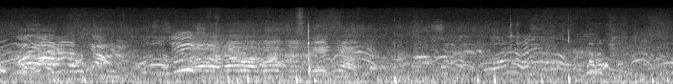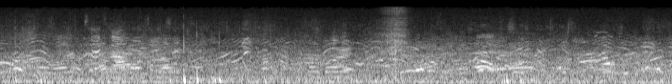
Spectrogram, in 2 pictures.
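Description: Many young women shout and call out to each other across an open outdoor field.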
